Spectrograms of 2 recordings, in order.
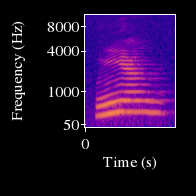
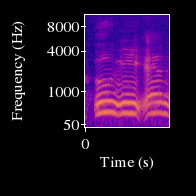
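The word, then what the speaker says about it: Nguyễn: 응엔 그대로 응 발음을 역시 목구멍에서 한번 머금고 하나의 단어처럼 발음하는 것이 중요합니다. 응이엔 이렇게 딱딱 끊어서 발음하는 게 아니라 하나의 단어처럼 하나의 발음처럼 응엔 하고 발음을 해야 돼요.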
